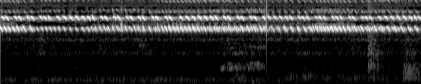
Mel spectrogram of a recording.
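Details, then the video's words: Cricket keeping up a long high-pitched trill of rapid, evenly pulsed chirps at constant pitch, with a short faint squeak and a couple of soft knocks behind it. "suara jangkrik, krikkkkkk panjang"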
